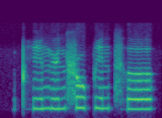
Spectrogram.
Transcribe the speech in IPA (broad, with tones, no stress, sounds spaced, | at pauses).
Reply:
pʰ i˧˥ n̪ y˧˥ n ʂ u˥ p i˥ n t͡sʰ ɹ̩˥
